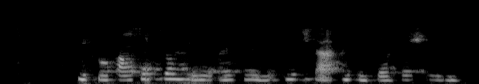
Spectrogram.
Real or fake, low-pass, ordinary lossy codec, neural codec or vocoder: fake; 5.4 kHz; Opus, 24 kbps; codec, 16 kHz in and 24 kHz out, 1.1 kbps, FireRedTTS-2 codec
